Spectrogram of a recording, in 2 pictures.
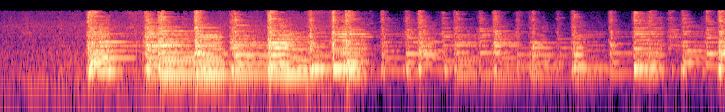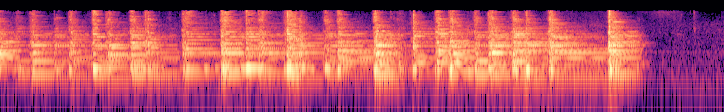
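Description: Handmade gourd-bodied banjolele (baritone-scale, with a flat canteen gourd body and a skin head) strung with Aquila standard high-G ukulele strings, so it is tuned like a regular uke. It is strummed in a bright run of chords and single notes that starts about a second in and stops just before the end.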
